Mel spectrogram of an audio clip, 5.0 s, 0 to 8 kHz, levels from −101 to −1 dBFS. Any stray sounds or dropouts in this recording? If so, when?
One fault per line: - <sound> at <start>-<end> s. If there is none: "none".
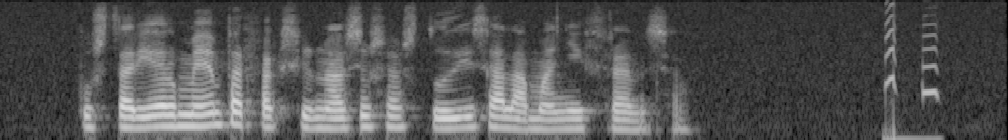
- squeak at 4.4-4.7 s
